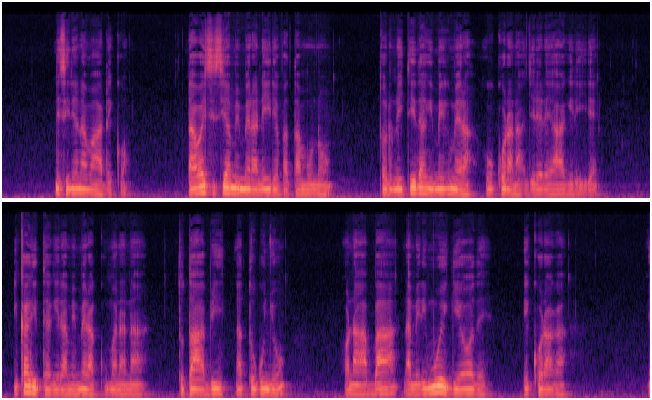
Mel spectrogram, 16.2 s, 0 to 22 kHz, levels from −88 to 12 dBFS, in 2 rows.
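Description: No technical faults can be heard anywhere in the speech recording, and the signal stays steady and intact throughout.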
